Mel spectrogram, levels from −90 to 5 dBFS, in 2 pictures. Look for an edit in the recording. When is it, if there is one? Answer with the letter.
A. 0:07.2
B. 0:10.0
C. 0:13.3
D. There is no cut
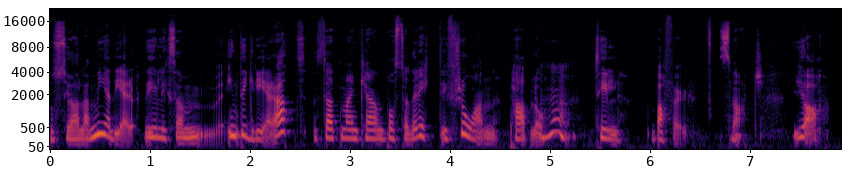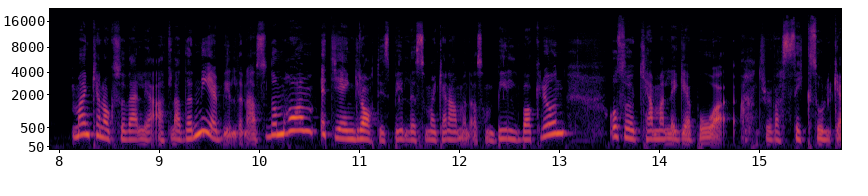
D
